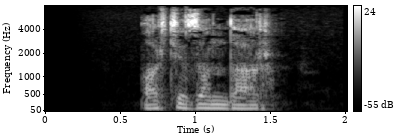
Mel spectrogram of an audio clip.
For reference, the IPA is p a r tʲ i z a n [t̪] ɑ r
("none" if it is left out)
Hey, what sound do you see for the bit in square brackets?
d̪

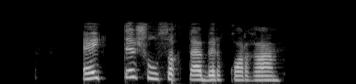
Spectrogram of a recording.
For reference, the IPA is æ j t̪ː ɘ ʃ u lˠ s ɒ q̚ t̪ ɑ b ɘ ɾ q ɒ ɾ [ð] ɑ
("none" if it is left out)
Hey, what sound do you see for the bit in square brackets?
ʁ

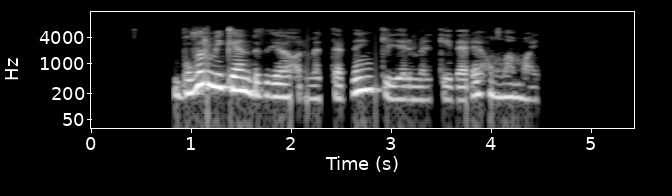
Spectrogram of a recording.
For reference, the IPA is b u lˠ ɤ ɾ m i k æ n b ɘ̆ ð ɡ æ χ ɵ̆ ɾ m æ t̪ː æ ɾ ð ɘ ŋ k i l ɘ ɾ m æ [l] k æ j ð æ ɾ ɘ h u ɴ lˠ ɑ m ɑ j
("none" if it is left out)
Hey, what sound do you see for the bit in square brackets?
l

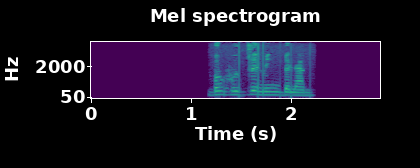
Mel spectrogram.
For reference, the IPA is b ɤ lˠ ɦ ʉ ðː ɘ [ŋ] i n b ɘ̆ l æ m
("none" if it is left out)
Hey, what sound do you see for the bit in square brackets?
m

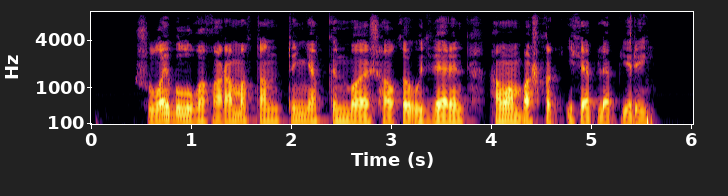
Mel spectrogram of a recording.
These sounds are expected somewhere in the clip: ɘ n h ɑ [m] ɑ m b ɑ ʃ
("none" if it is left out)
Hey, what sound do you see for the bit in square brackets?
m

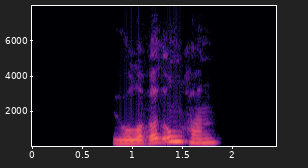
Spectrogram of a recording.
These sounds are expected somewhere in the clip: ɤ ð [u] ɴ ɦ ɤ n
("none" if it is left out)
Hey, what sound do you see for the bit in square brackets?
u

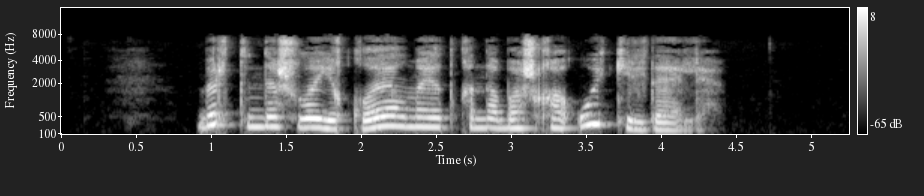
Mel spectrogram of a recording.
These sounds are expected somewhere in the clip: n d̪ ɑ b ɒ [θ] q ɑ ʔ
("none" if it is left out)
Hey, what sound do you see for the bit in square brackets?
ʃ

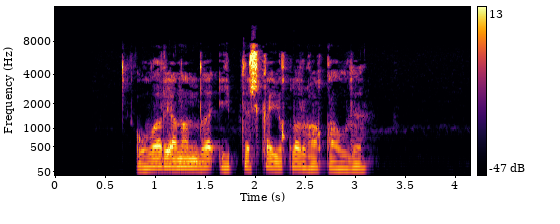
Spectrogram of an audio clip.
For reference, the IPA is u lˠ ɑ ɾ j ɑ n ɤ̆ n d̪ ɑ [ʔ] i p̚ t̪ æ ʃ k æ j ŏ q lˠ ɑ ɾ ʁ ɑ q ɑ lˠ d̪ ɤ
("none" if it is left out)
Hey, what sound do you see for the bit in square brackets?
ʔ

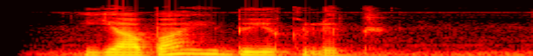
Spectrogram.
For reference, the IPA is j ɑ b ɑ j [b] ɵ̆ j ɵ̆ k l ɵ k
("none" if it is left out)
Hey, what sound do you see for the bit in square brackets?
b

